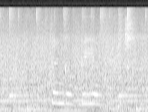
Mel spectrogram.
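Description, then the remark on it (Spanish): Steady, dense rain and gusting wind drum on a tarp shelter in cold weather, a continuous rushing hiss with no pauses, while faint voices murmur beneath it. “No se puede dormir con el frío y con la lluvia, ¿verdad?”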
